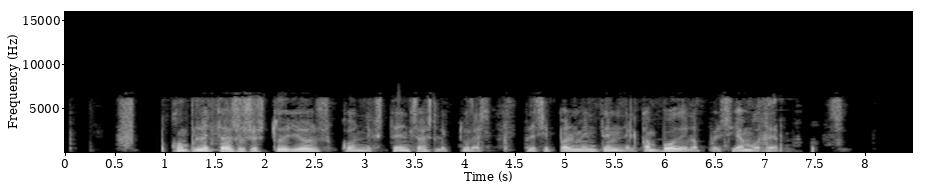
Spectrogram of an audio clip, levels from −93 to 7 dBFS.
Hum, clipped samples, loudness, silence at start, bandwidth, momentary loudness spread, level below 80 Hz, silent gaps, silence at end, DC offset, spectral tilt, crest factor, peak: none; under 0.1%; -20 LUFS; 0.55 s; 6.6 kHz; 17 LU; -60 dBFS; 0.75-0.96 s, 3.87-3.93 s, 4.52-4.58 s, 7.38-7.44 s; 0.75 s; under 0.1%; -6.5 dB/octave; 20 dB; -2 dBFS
